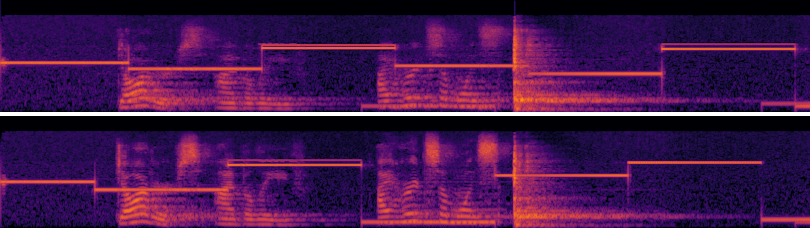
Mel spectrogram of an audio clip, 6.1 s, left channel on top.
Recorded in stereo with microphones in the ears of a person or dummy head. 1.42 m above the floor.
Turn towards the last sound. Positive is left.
turn(degrees=5)  # may be behind; listen again after turning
